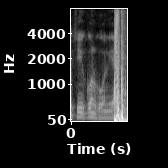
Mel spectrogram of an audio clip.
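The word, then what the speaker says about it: chikungunya: हाँ, तो तलफ़्फ़ुज़ प्रोनाउंसिएशन बनती है चिकनगुनिया।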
